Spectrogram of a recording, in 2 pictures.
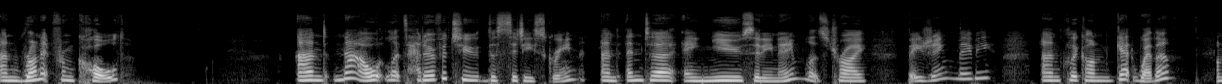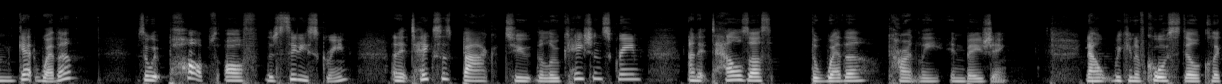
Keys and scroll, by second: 0.8 Tab.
